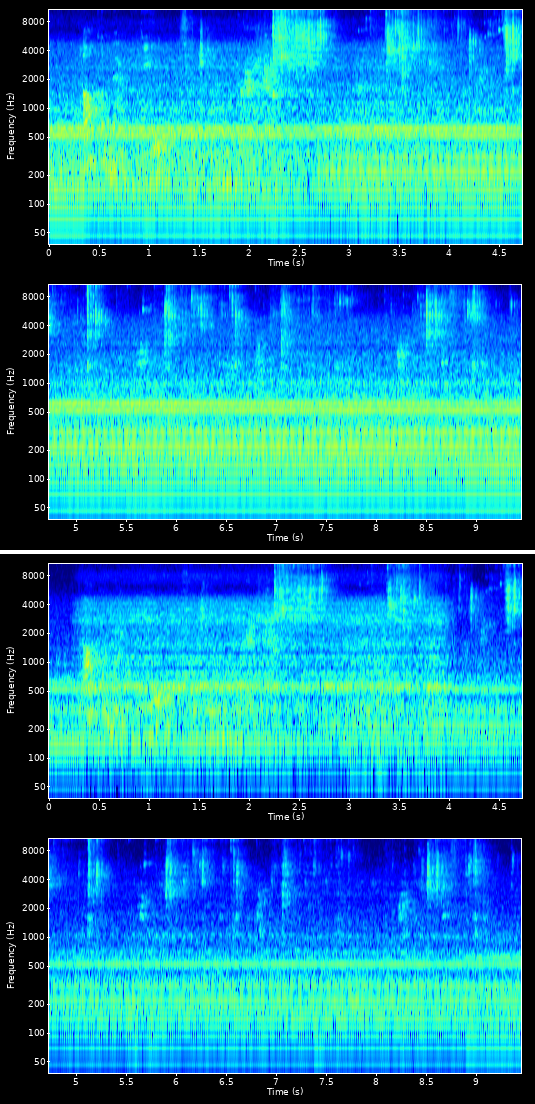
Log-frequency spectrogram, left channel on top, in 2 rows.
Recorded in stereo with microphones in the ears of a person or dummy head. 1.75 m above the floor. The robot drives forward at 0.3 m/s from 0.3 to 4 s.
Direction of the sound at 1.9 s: 65° left (ahead or behind).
